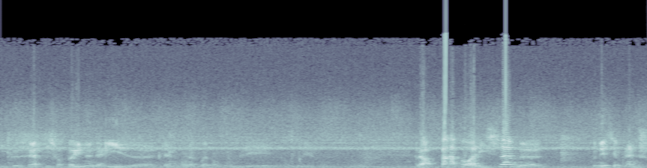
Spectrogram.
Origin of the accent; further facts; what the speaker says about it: Brittany, France; Je suis breton, je fais partie de ces gens qui ont eu le catholicisme.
